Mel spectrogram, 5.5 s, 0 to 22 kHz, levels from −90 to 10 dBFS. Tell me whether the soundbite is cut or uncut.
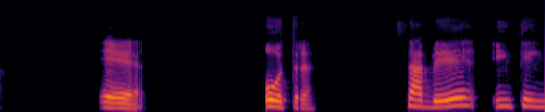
uncut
